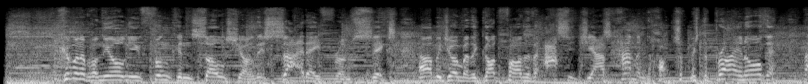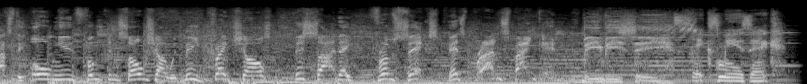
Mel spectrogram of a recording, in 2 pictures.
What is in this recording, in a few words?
trailer; 6music; BBC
